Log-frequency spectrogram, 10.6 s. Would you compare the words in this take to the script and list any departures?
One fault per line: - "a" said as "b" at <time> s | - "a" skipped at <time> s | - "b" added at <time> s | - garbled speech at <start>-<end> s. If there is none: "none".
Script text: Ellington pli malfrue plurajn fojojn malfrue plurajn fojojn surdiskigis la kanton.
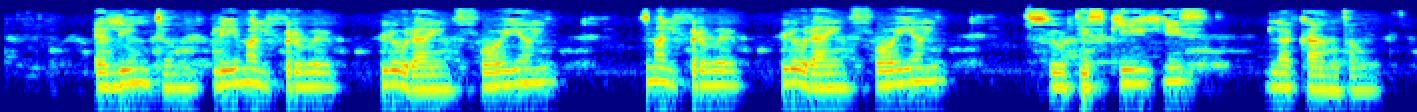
none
